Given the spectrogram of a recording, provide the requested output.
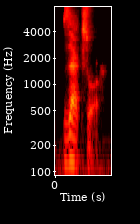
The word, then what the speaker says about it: Zexor: So Zor, think um maybe like the word sex except with a Z and then the word or at the end. Zexor.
